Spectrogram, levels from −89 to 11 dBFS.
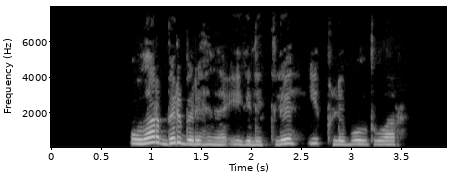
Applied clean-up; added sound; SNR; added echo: none; none; none; none.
